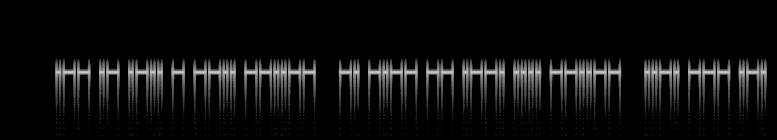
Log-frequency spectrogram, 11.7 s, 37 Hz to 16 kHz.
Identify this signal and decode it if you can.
Morse code, heard as a keyed tone, about 22 wpm, 700 Hz. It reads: WALTZ, NYMPH, FOR
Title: Pangram Challenge v2 - 22wpm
